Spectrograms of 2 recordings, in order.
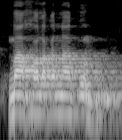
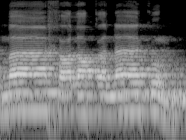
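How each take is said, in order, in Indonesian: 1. Vokal pertama dibaca pendek, satu harakat. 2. Vokal pertama dibaca panjang, dua harakat. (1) "kita baca satu harokat"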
